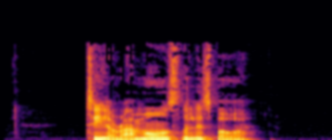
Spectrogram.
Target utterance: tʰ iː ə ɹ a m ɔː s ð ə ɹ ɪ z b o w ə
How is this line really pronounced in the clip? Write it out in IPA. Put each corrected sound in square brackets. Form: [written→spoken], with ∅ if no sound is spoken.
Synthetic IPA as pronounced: tʰ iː ə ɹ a m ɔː [s→z] ð ə [ɹ→l] ɪ z b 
